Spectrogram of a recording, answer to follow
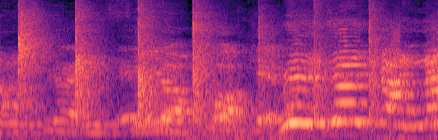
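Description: Several sharp hand claps, unevenly spaced, mixed with men's voices.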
